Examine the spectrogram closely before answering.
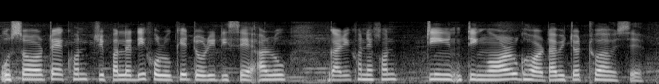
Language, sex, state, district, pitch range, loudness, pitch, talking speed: Assamese, female, Assam, Sonitpur, 210-235 Hz, -15 LUFS, 220 Hz, 135 wpm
